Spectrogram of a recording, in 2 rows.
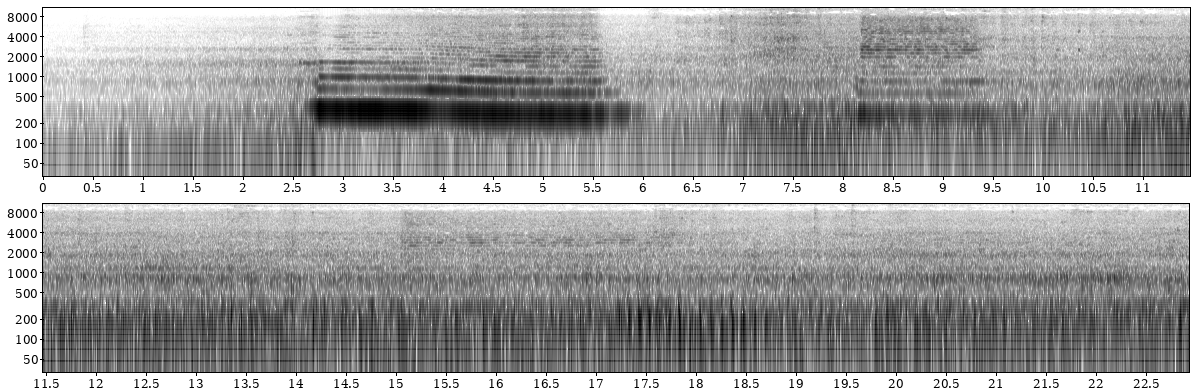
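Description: Indian Railways WAP-4 electric locomotive sounding its horn as it passes: one long blast that falls in pitch, then a shorter, lower blast a few seconds later. Then the steady rumble and clickety-clack of its passenger coaches running by.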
